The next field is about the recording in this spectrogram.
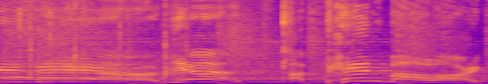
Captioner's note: crowd cheers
